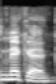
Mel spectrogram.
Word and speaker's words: Micah: He still says Micah. Good for Jimmy, bro. – That's what his name is. That's how you say it.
